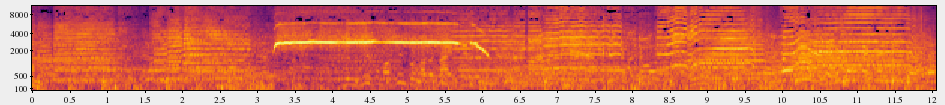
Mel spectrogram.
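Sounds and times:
brass band music: 0:00.0 - 0:12.0
whistle blast: 0:03.2 - 0:06.2.

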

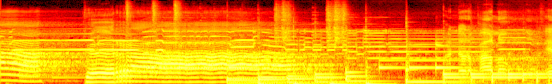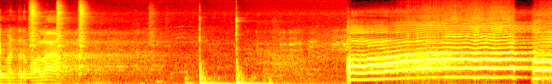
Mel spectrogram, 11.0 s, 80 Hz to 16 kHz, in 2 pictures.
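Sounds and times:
person singing a wavering line: 0:00.0 - 0:04.0
sharp percussive strikes: 0:00.0 - 0:06.9
instrumental ensemble music: 0:00.0 - 0:08.2
low drum beats: 0:02.3 - 0:06.2.

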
